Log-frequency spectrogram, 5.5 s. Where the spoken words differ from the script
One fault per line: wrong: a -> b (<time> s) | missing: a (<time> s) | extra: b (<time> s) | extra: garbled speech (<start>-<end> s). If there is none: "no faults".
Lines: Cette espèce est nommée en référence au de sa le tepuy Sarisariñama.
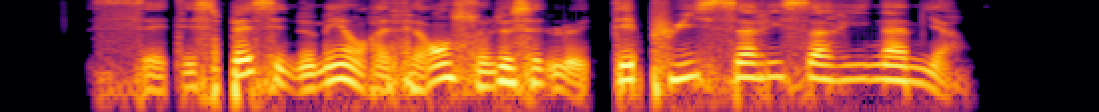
no faults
